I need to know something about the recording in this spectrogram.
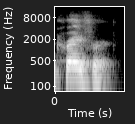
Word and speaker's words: Crafard: I've been pronouncing it Crayford, Yeah, you might but be right. I'm sorry. I really don't know. that's okay. It's Crafard.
